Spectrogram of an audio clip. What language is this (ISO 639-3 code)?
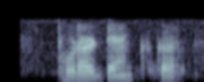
mar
